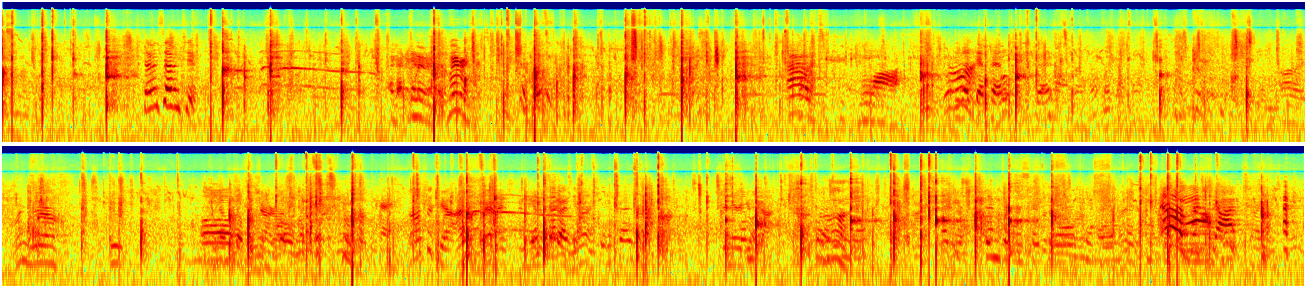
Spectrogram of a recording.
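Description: Pickleball paddles striking a hard plastic ball: sharp, irregular pops, at times several in a second, with voices chattering underneath.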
